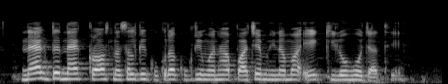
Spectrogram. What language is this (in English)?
Chhattisgarhi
